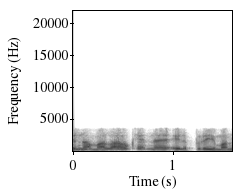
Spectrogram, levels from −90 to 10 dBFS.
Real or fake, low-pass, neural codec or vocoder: fake; 3.6 kHz; codec, 16 kHz in and 24 kHz out, 0.4 kbps, LongCat-Audio-Codec, fine tuned four codebook decoder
